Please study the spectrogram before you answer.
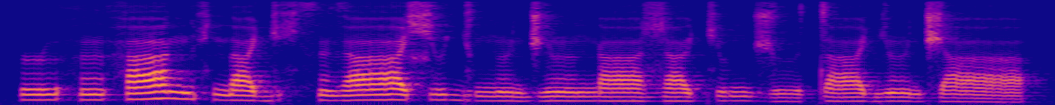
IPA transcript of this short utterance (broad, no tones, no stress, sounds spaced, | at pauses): ɹ ɯ h ə̃ː h aː ŋ o ç n a ɟ ə ç θ ə̃ ð aː ɕ ɯ ɟ ʊ ŋ ə̃ː d͡ʒ ə̃ː ŋ aː ɮ a ɐ̯ c ɯ ŋ ʒ ɯ t aː ɟ ə̃ː d͡ʒ aː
